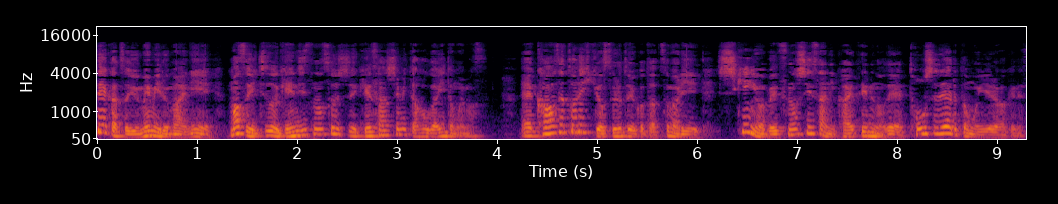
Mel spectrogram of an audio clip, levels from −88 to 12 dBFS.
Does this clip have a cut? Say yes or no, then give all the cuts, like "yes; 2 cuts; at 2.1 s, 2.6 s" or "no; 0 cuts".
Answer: no; 0 cuts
